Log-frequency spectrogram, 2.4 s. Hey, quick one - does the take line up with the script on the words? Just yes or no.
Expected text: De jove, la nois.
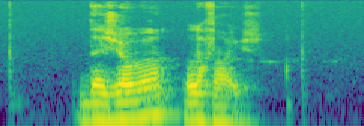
yes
